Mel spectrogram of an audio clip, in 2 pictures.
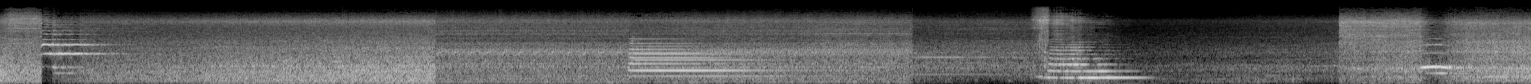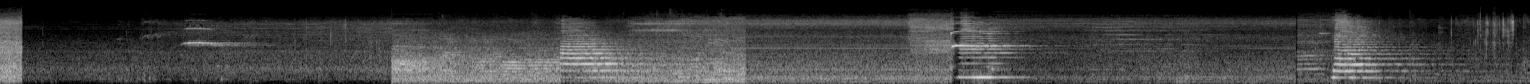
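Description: A run of Japanese train horns cut one after another, about seven blasts. It starts with a short high toot from a DE10 diesel locomotive, then follows with longer chord-like blasts and short toots from other trains, with engine and rail noise between them.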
